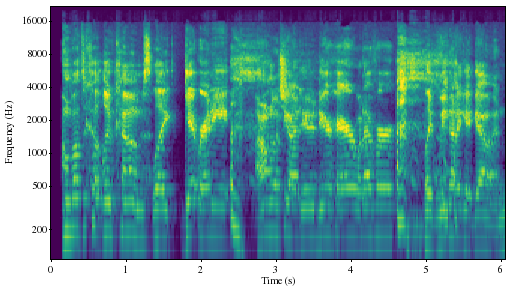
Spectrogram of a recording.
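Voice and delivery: put-on very excited, freaked-out, high little-girl voice. Retelling a phone call to a wife: imitating own freaked-out voice. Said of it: "I probably sounded like a little girl".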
